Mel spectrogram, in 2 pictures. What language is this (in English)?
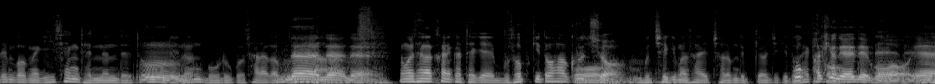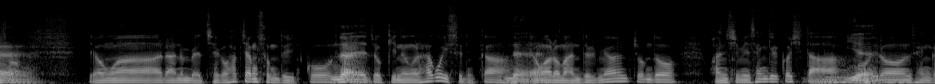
Korean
